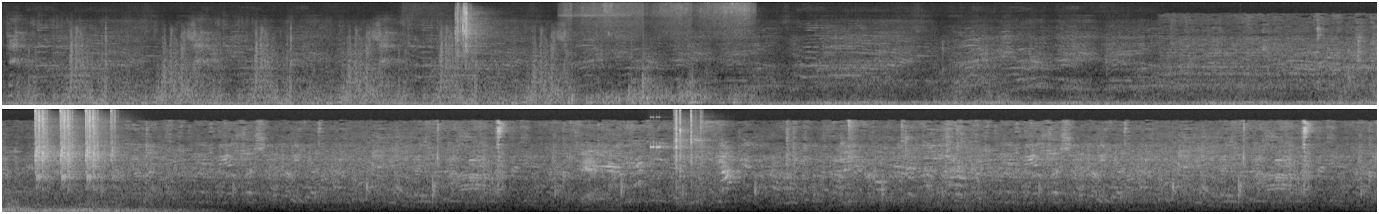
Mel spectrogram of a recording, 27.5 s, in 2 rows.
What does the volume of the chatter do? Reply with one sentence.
The loudness of the chatter goes up.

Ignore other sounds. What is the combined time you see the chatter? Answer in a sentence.
You can hear the chatter for 27 seconds altogether.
